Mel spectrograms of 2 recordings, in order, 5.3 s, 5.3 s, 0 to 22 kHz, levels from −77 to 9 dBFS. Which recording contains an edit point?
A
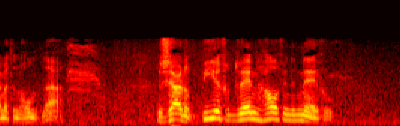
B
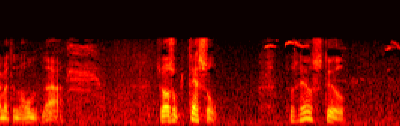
B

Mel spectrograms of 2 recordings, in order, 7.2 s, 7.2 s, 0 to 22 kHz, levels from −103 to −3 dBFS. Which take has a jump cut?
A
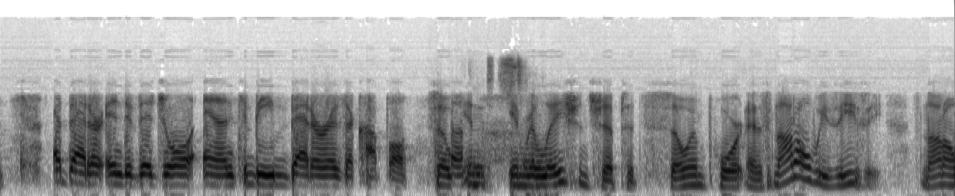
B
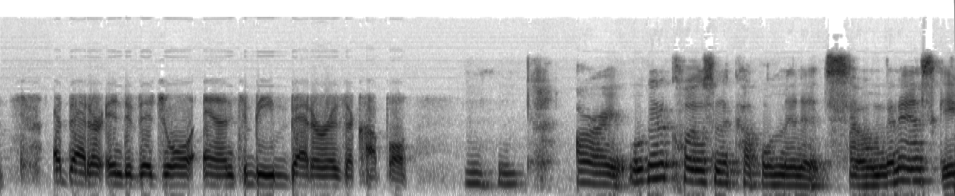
A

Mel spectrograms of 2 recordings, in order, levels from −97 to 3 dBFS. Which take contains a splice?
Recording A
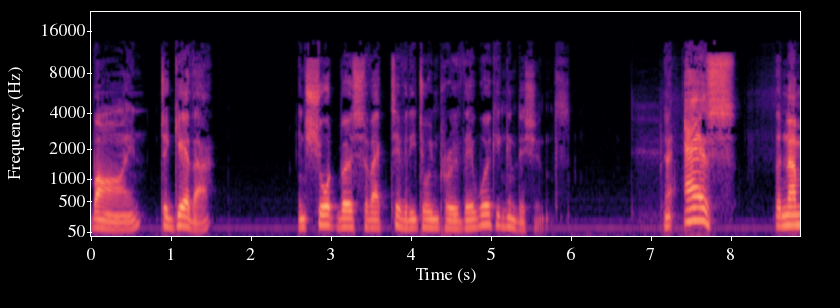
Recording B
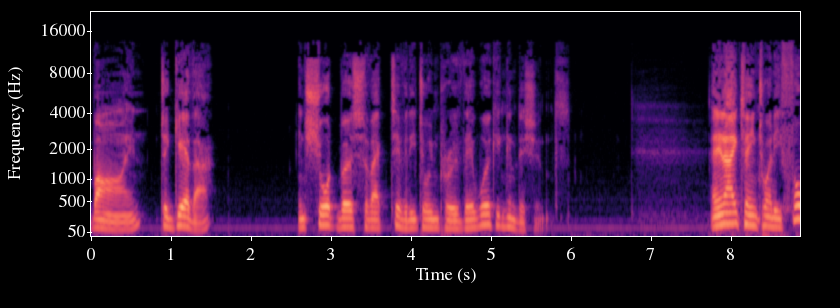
A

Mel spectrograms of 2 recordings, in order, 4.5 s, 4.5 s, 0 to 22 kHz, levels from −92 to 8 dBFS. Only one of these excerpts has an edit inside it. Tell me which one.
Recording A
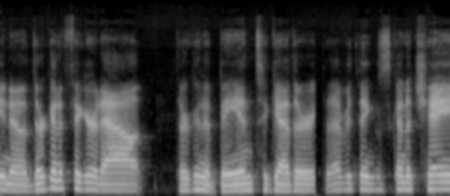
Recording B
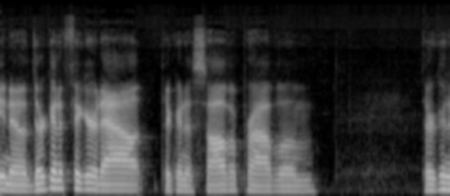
A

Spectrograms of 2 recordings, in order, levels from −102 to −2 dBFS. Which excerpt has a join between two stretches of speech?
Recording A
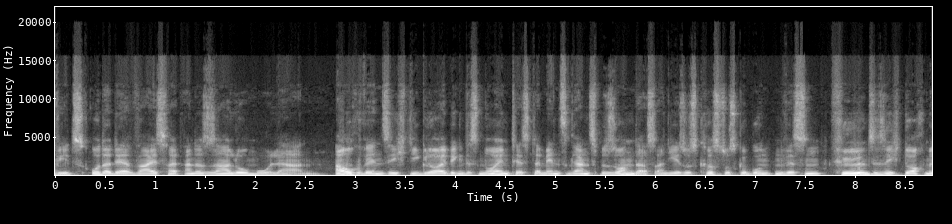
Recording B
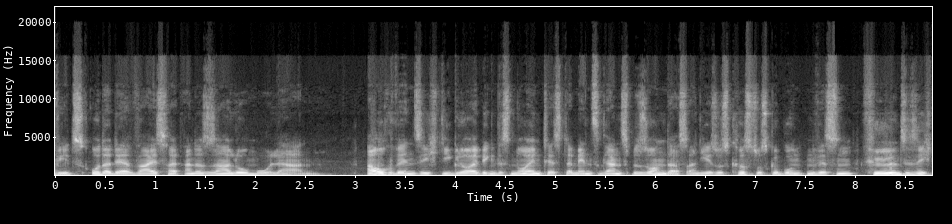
A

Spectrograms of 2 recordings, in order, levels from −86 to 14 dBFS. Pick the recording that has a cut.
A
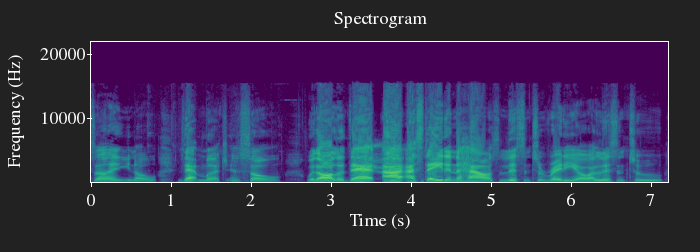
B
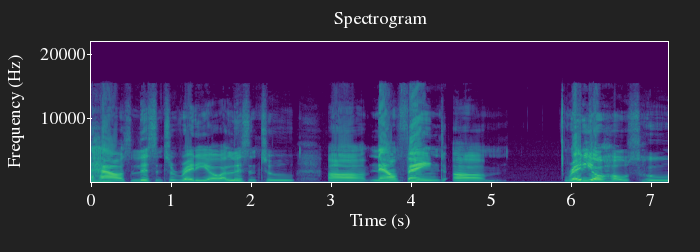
B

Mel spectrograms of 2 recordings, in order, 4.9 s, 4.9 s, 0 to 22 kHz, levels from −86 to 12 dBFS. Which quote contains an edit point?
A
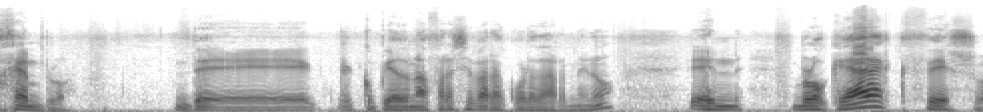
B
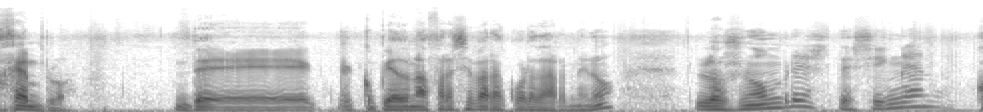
B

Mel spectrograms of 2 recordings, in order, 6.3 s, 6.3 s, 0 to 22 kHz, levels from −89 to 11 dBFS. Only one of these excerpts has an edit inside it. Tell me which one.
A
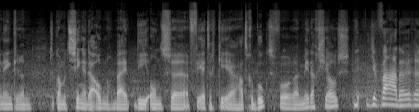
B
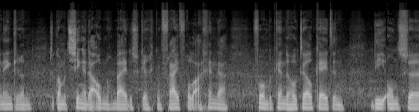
A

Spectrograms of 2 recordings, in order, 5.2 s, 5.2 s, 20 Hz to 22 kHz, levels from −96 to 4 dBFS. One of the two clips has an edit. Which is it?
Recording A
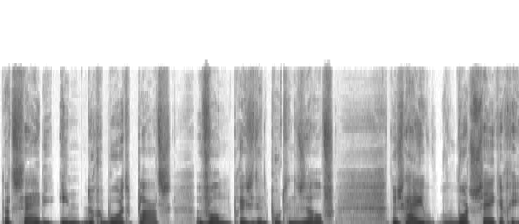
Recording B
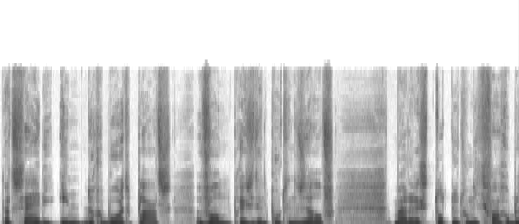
B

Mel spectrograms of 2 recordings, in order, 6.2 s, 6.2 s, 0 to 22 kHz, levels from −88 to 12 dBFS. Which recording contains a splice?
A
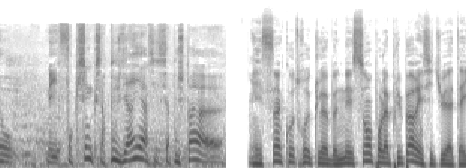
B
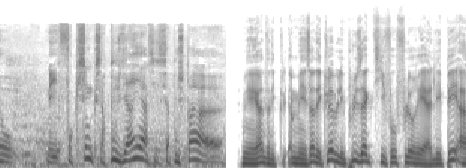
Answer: B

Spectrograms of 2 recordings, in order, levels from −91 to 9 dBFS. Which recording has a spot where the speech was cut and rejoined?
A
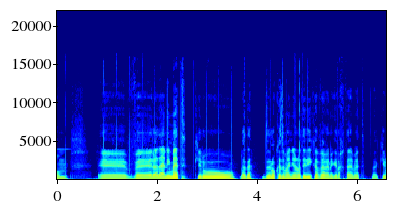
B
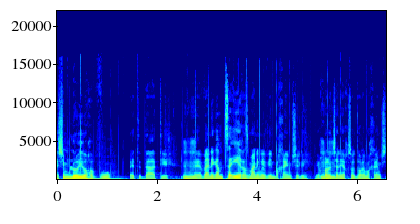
A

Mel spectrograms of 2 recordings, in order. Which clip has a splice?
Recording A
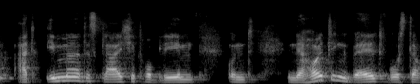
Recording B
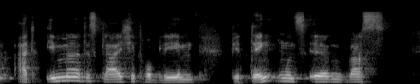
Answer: A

